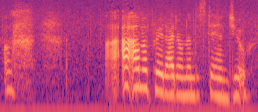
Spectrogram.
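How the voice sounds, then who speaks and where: A woman's voice: mid-range voice, normal speed, fairly bright tone, lightly acted. An actress playing an earnest, anxious, sheltered young woman in a 1950s radio western, polite and given to exclaiming. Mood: puzzled, disappointed. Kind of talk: 1950s radio drama acting. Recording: humming, noisy 1950s radio recording.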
